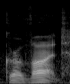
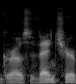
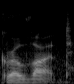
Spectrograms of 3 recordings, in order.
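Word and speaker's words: Gros Ventre: where we are right now which is called grovant looks like gross Venture but is pronounced grovant but there are some other campgrounds that are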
